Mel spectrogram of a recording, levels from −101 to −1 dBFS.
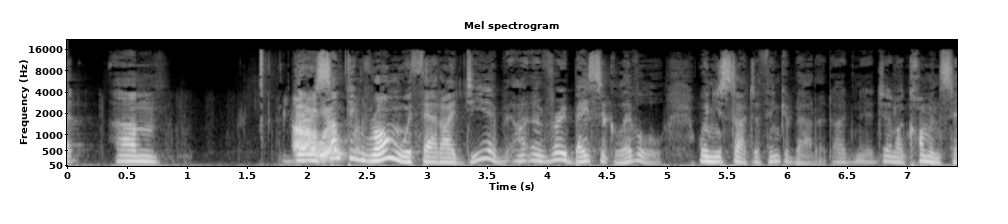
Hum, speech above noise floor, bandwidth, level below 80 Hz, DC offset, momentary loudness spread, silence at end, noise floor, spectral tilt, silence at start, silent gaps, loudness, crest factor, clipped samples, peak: none; 32 dB; 15.5 kHz; -42 dBFS; under 0.1%; 18 LU; 0 s; -51 dBFS; -6 dB/octave; 0 s; none; -19 LUFS; 20 dB; under 0.1%; 0 dBFS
